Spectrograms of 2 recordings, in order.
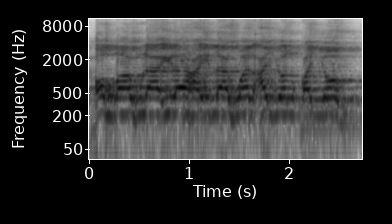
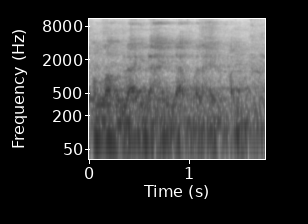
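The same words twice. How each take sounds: First: It is said loudly and strongly. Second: It is said softly and quietly.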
